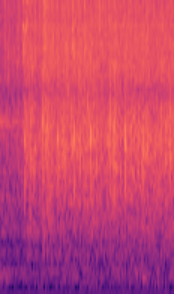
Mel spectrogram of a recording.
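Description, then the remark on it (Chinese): An audience at a Guan Yin Citta Dharma Door gathering applauds steadily for about two seconds to welcome a practitioner from Singapore, a dense even patter of many hands clapping at moderate loudness that stops abruptly. No voices are heard. “身心健康，心灵法门真实不虚，让我们掌声欢迎！”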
